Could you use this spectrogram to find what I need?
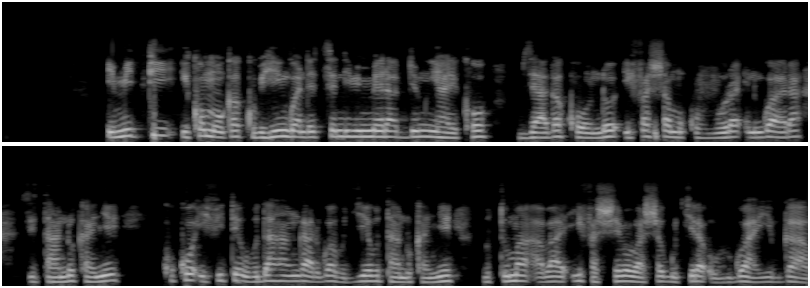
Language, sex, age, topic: Kinyarwanda, male, 18-24, health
